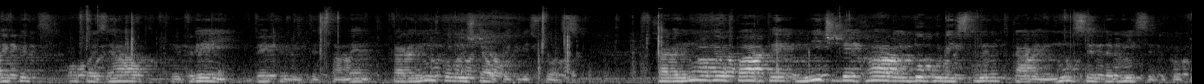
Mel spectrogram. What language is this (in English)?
Romanian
